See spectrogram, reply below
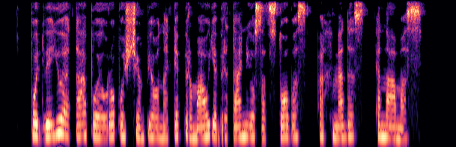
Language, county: Lithuanian, Klaipėda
